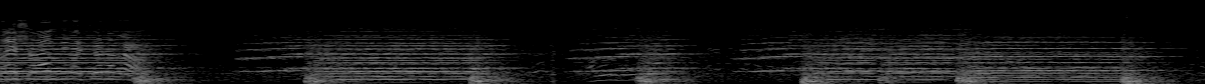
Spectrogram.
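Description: Processional band music: held brass chords in short phrases, each opened by a drum stroke, with brief lulls between phrases.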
